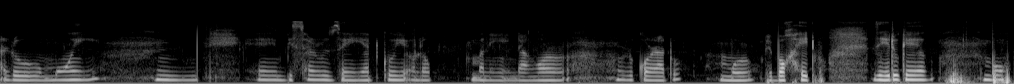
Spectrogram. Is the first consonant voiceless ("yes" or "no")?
no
